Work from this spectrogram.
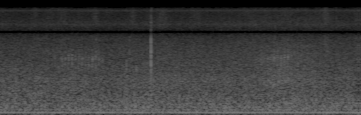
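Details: A drowsy, half-asleep male Ragdoll cat (Felis catus), woken and stroked, purrs softly in a low, steady rumble of affectionate contentment.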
